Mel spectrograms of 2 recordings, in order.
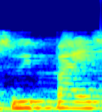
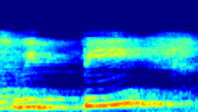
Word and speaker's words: sweet pea: Bukan sweet pie, sweet pea, Turkish rose dan gladiolus.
